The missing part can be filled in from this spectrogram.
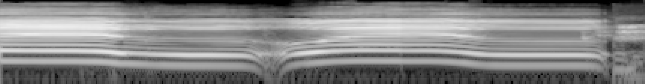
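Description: Two loud, sustained, high-pitched wails with a brief catch between them: an infant crying.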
